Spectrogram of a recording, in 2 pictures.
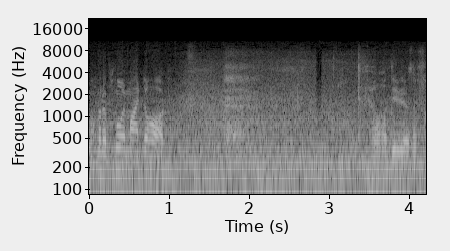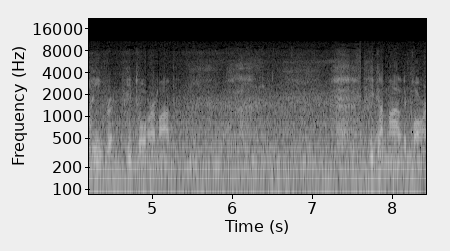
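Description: A man talks calmly outdoors nearby.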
